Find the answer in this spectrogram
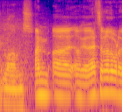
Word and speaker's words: Lums: I mean, I'm pretty sure, because I always said lums too, and then I could have sworn I read somewhere it's actually supposed to be pronounced looms. Loom because they're luminescent.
